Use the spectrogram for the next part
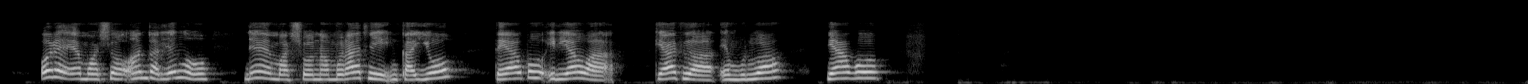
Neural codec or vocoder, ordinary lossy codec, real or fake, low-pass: codec, 16 kHz, 1.1 kbps, Voila-Tokenizer; none; fake; none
